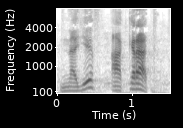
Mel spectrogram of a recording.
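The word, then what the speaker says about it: Aguerd: Luego os voy a contar, porque tenemos un amigo marroquí que nos ha dicho que no se pronuncia Huert, que se pronuncia Nayef Akrat.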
